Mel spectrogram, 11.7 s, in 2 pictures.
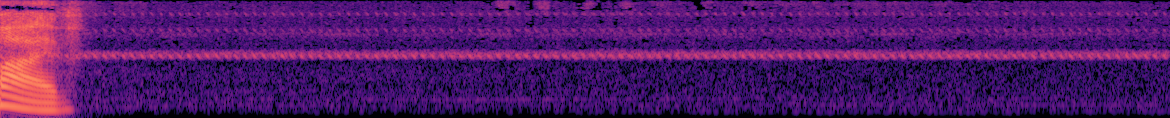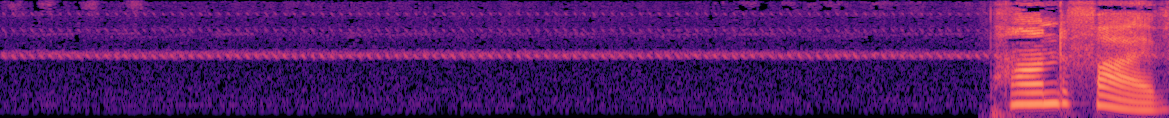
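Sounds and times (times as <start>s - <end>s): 
speech: 0.0s - 0.5s, 10.9s - 11.6s
crickets trilling: 0.0s - 10.8s
faint pulsed insect chirping: 0.0s - 11.6s.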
